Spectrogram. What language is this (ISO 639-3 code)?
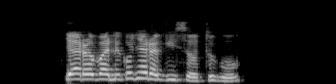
kln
